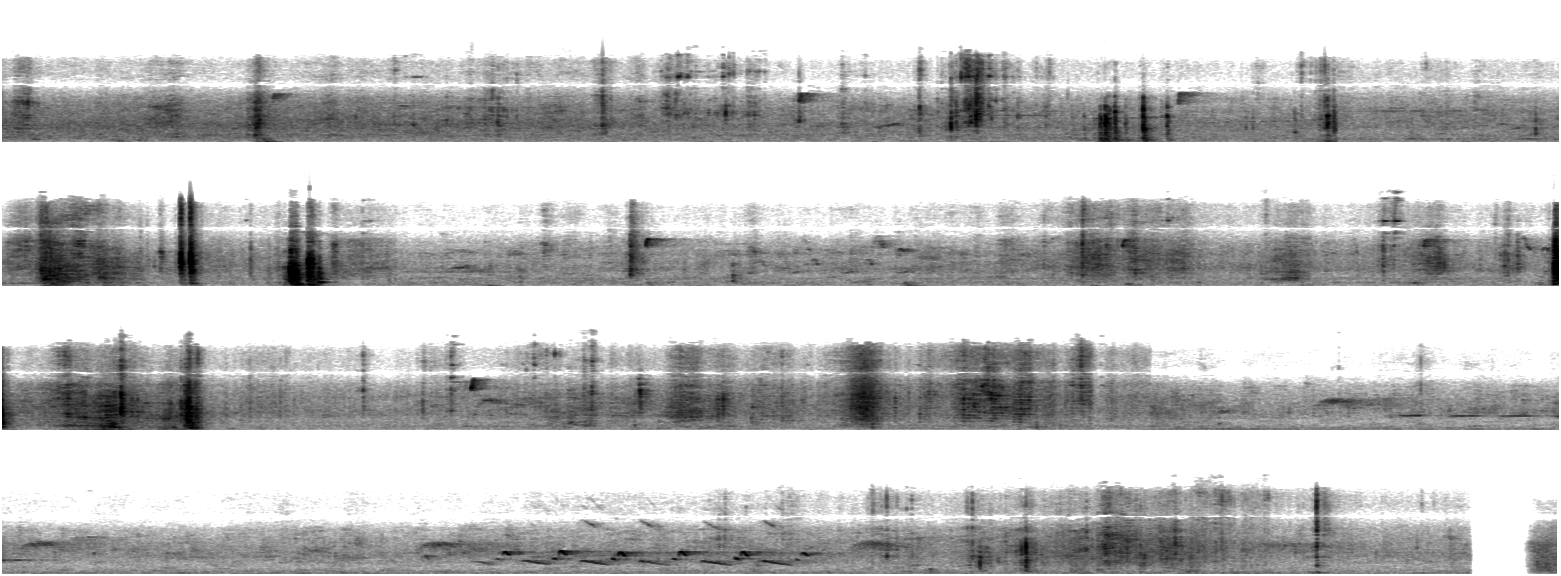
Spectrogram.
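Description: Keys jangling and scattered knocks, rattles and scrapes as a shed door is opened and shut and a mountain bike is handled, the loudest knocks about eight and fifteen seconds in. Birds chirp in short runs of notes near the end.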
